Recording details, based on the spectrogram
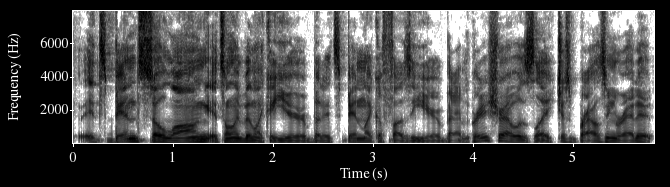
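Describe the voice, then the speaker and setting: Casual guest, man in his late twenties, very low voice, dry close mic, rambling and chatty. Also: fairly quick, no room sound. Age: late 20s. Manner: loose and chatty, many fillers. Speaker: writer and producer. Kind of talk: casual interview chat.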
